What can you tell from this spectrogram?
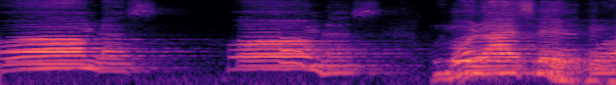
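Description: A group of voices singing unaccompanied in three long held phrases, each sliding down in pitch at its end.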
